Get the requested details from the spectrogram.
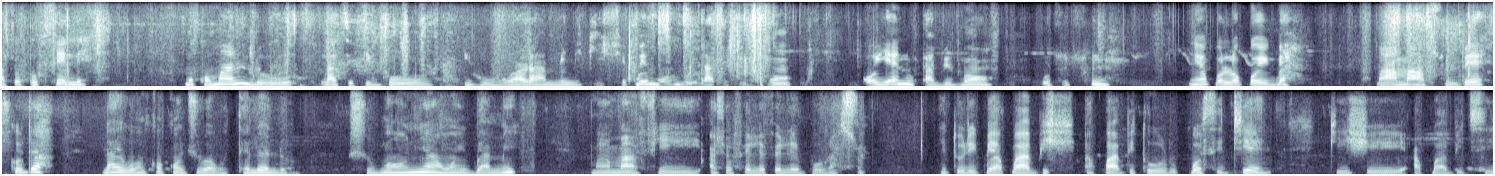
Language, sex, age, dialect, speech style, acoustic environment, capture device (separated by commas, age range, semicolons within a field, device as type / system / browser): Yoruba, female, 18-24, Nigeria - Lagos Yoruba, focused; excited, nature; silence, mobile / Linux / Chrome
